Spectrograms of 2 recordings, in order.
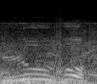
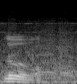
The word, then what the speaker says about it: Louisville: There's an interesting way of saying Louisville. Louisville. It's like It's not really three syllables.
